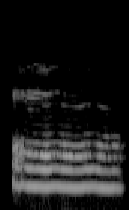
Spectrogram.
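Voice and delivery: high soft breathy "Aw"; soft awed sigh. Retold or imitated. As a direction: let out a soft sound of awe at the stars. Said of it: "Scorpio is just like".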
